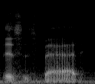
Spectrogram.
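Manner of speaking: low, grave lawyer voice; a hint of a grim attorney; lightly voiced ominous lawyer. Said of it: "in this lawyer voice".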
